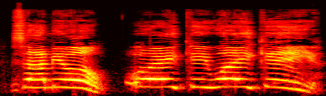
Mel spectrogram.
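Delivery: high, loud, drawn-out calling; group call-out yell. A narrator's reading. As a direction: call the name, then yell the wake-up cry. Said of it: "we're all gonna yell together".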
